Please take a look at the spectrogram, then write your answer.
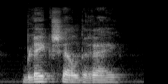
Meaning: celery, a cultivar derived from wild celery cultivated for its stems (Apium graveolens var. dulce)
- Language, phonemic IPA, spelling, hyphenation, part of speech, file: Dutch, /ˈbleːk.sɛl.dəˌrɛi̯/, bleekselderij, bleek‧sel‧de‧rij, noun, Nl-bleekselderij.ogg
